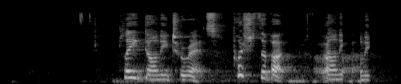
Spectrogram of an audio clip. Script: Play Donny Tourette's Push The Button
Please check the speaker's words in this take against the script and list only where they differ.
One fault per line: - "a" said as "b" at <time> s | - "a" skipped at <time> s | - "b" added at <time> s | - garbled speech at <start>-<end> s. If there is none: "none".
- garbled speech at 3.1-3.7 s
